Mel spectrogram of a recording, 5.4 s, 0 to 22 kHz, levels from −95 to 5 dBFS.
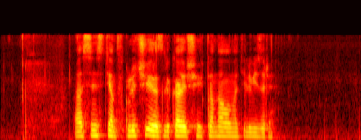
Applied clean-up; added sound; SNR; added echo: none; none; none; none.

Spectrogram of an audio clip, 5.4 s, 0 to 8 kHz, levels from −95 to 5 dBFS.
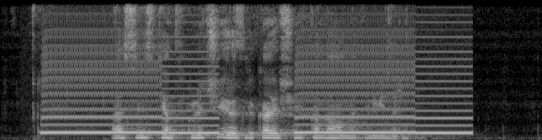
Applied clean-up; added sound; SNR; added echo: none; Telephone; -4 dB; reverberation time 1.4 s.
